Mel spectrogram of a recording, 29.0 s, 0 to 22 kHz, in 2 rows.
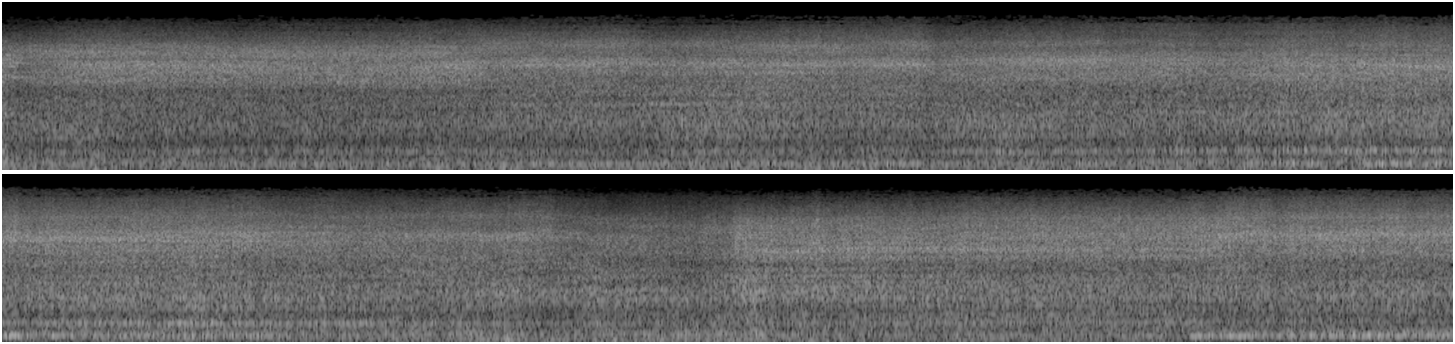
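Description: Steam locomotive 001 180-9 moving off very slowly, with steam blowing from its open cylinder drain cocks in a steady loud hiss. The hiss dips briefly about twenty seconds in and then comes back.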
